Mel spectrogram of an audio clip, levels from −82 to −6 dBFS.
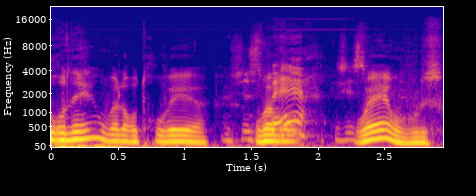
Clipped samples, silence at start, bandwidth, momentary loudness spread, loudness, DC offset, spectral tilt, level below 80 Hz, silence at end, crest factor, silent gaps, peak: under 0.1%; 0 s; 11 kHz; 10 LU; -16 LUFS; under 0.1%; -8.5 dB/octave; -30 dBFS; 0 s; 14 dB; none; 0 dBFS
